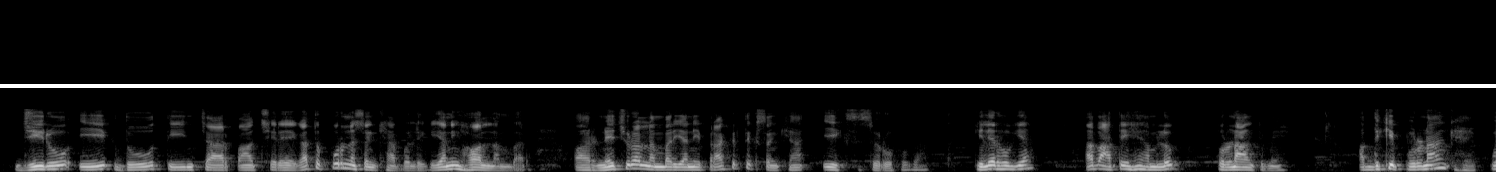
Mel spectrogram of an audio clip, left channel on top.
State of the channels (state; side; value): silent; left; 62 dB below the other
